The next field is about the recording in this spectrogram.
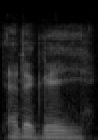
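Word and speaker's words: Edaggee: Edinburgh. It's spelled E-D-G, no, E-D-A-G-G-E.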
